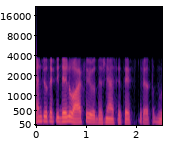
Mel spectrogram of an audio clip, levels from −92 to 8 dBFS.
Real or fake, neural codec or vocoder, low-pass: fake; codec, 16 kHz, 1 kbps, FreqCodec, larger model; 3.6 kHz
